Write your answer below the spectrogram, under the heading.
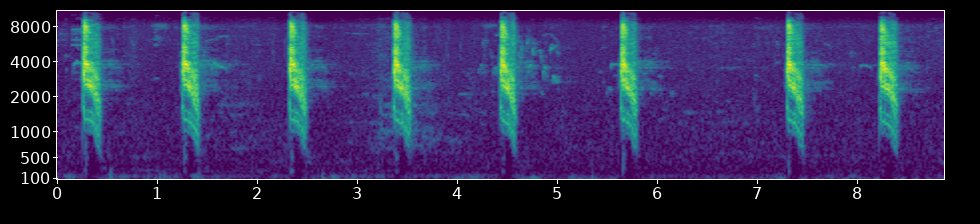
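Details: Shrike, used to provoke quiet birds into singing, repeating a single sharp, rasping downward note about once a second, eight times, with faint low background noise.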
